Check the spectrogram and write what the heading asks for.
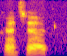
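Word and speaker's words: Tkachuk: There's no T. It's just Kachuk. – There's a T right there. Oh, I see what you mean. The T is silent.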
